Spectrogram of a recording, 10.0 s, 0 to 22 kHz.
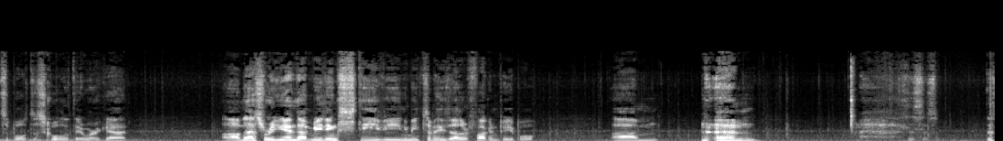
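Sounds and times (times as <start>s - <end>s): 
speech: 0.1s - 1.5s, 2.2s - 5.5s, 6.1s - 7.7s, 9.1s - 9.4s
throat clearing: 7.0s - 7.6s.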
